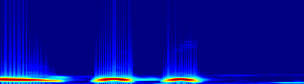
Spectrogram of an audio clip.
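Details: Double-voiced call of a spotted dove used to stimulate decoy birds: one long, gently falling coo followed by two short arched coos, clean and close.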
